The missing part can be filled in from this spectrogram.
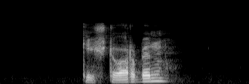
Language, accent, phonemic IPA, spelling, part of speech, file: German, Austria, /ɡəˈʃtɔʁbən/, gestorben, verb / adjective, De-at-gestorben.ogg
- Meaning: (verb) past participle of sterben; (adjective) deceased (no longer alive)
